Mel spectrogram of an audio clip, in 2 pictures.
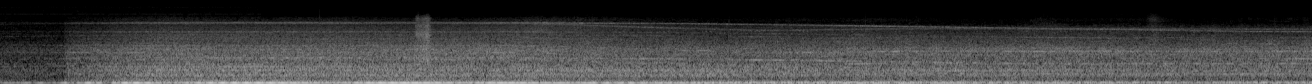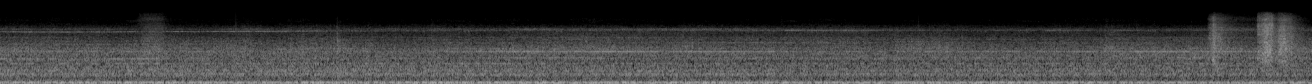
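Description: Two Canadian Pacific diesel locomotives passing with an intermodal freight train: a steady deep engine rumble, loudest in the first few seconds, over the run of wheels on rail. A thin high whine slowly drops in pitch through the middle, with a few faint clicks from the wheels.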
